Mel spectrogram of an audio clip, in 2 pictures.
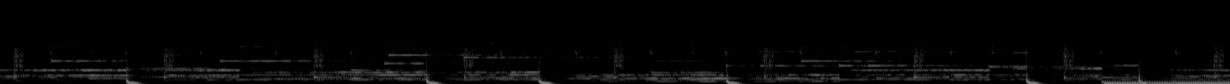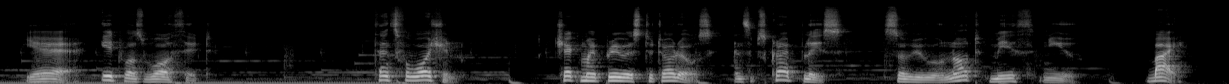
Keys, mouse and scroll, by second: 1.0 click, 2.5-3.9 drag, 4.1-4.7 scroll down 1, 4.7 ctrl+b, 6.8-7.5 drag.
